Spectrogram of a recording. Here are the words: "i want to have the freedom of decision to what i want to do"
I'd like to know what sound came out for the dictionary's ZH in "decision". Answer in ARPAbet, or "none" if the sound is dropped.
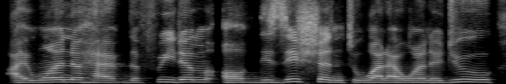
SH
